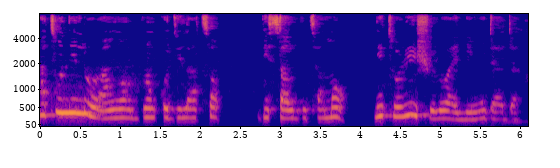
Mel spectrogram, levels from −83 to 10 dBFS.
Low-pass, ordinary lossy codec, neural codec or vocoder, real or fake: none; none; none; real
